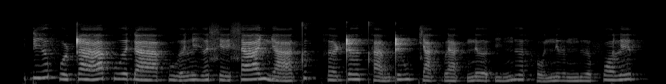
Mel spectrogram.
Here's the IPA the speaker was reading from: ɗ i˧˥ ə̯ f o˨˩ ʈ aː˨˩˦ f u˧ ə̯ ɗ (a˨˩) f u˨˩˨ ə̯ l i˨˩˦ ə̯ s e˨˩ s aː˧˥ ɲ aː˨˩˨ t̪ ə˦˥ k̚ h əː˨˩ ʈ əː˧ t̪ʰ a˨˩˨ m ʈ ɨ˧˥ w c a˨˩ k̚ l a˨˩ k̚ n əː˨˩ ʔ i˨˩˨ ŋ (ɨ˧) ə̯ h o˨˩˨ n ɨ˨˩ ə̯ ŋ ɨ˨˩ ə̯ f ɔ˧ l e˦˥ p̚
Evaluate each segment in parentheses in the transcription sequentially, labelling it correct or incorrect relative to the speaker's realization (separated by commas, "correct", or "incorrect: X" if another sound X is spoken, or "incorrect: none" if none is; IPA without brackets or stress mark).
incorrect: aː˨˩, correct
